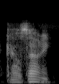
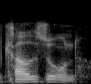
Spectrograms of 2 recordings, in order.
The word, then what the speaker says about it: calzone: Right, John from New Jersey has said, you don't pronounce the E in calzone.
